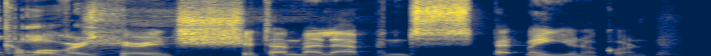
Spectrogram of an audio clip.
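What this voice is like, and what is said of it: Attempted Scottish accent impression. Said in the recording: “I was going to say something in a Scottish accent, but I panicked because I can't do accents ... because I'm thinking of a Scottish accent”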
